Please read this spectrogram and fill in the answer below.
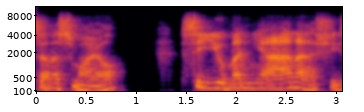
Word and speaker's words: mañana: See you mañana, she says with the emphasis he has come to hate.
